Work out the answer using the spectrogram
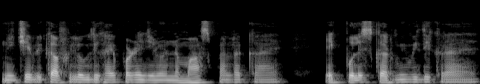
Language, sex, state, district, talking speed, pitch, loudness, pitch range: Hindi, male, Jharkhand, Ranchi, 250 wpm, 105 Hz, -24 LUFS, 100-115 Hz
